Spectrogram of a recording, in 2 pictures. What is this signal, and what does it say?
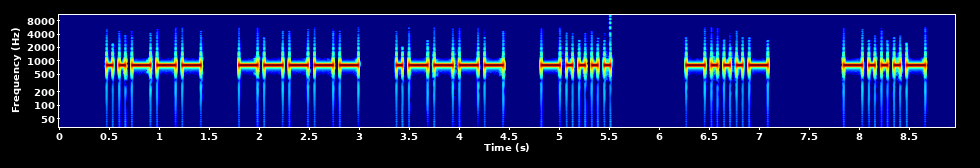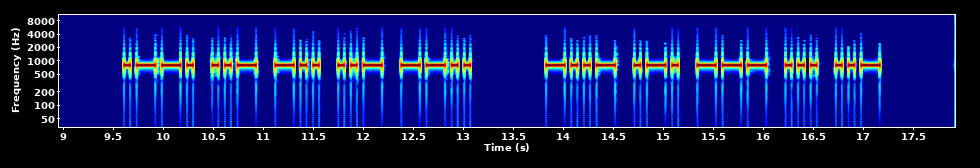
Morse code, heard as a keyed tone, about 19 wpm, 800 Hz. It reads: 2016 <BT> <BT> PUDUZ XROSU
